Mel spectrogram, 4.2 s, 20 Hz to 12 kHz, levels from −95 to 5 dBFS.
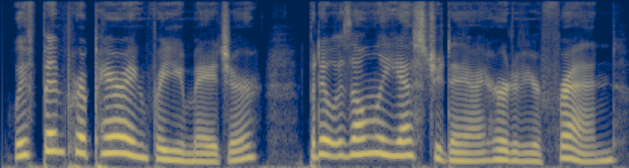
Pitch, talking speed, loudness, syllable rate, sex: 230 Hz, 230 wpm, -17 LUFS, 6.4 syllables/s, female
